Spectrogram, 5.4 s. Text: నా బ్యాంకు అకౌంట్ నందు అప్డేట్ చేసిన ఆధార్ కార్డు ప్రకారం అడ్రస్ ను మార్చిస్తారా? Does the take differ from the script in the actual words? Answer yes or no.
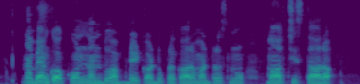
yes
